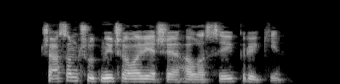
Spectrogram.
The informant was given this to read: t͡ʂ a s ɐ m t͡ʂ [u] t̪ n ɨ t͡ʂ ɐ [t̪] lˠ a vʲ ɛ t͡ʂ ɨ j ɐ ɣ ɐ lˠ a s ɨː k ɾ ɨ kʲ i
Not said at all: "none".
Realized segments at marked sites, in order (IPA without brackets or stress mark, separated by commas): u, none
